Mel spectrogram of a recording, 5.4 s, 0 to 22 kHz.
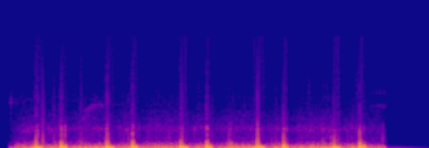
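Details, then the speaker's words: Cardiac auscultation in a clinical case discussion (pericarditis friction rub sought, spontaneous pneumothorax suspected, reduced right breath sounds): regular heartbeat near 64 per minute, normal-intensity first and second sounds, no murmur or rub; normal heart sounds. "o que vocês acharam ausculta cardíaca dele a agulha estavam rítmicas normofonéticas um médico nós tem algum sopro não é muito bom"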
